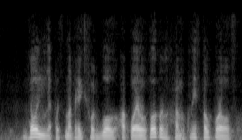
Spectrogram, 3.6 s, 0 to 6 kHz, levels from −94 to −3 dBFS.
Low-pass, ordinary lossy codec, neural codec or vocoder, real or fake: 5.4 kHz; AAC, 32 kbps; codec, 16 kHz, 0.5 kbps, FreqCodec, larger model; fake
